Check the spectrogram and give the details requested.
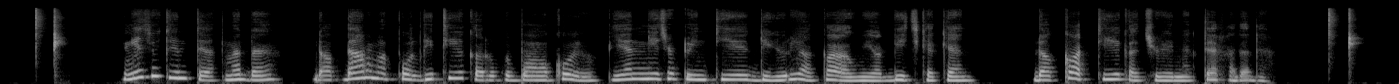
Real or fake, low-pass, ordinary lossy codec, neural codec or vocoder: fake; 14.4 kHz; none; codec, 44.1 kHz, 2.6 kbps, DAC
